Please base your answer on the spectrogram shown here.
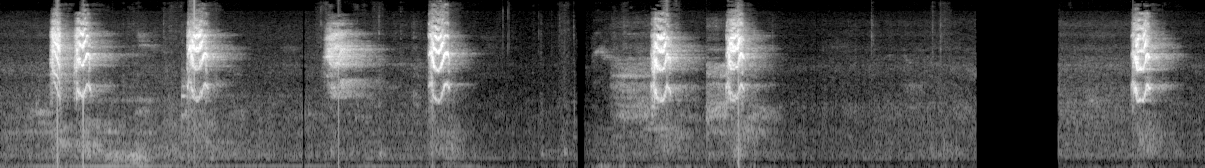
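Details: Female papa-capim, or Yellow-bellied Seedeater, calling to fire up males: seven brief, sharp, high-pitched chips at irregular intervals, some closely paired, then a long pause before a final chip.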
